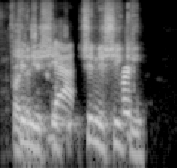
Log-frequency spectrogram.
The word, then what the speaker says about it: Shinyashiki: That new, the young kid rookie, Shinyashiki. – Close enough. – Shinyashiki. – Even better for this show.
